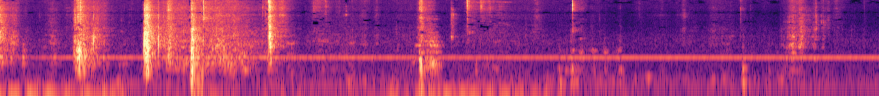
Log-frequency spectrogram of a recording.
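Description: Crinkling and rustling of a plastic lickable cat-treat stick being handled and torn open. There are a few sharp crackles in the first three seconds, the loudest about a second in, and it goes quieter as the paste is squeezed out. A faint steady high whine sits underneath.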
